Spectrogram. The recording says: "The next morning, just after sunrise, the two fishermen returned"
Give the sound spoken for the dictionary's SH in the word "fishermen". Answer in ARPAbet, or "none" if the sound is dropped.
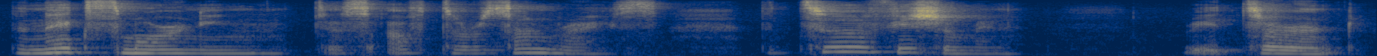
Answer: SH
